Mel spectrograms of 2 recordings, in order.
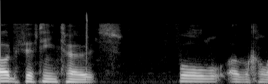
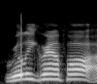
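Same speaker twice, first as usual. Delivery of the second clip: put-on high, louder questioning kid voice; granddaughter imitation; 11 semitones higher, 5 dB louder than usual. Ten-year-old granddaughter questioning her grandpa's rule, imitated child voice. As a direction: imitate a child, pitched up and disbelieving. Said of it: "She goes".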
